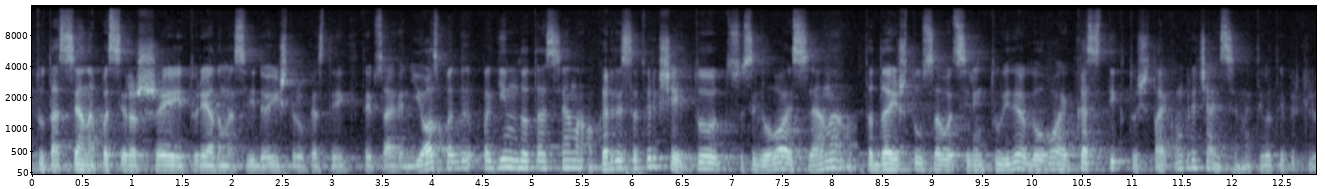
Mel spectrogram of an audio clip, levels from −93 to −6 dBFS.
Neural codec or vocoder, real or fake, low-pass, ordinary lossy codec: none; real; 14.4 kHz; AAC, 96 kbps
